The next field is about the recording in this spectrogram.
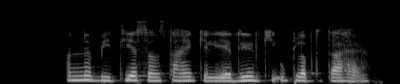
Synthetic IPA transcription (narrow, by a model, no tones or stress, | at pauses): ənjəbiːt̪ijəsə̃nst̪ʰaːẽkelieɾiːɽkiʔʊpləb̚d̪ʱt̪aɦɛː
